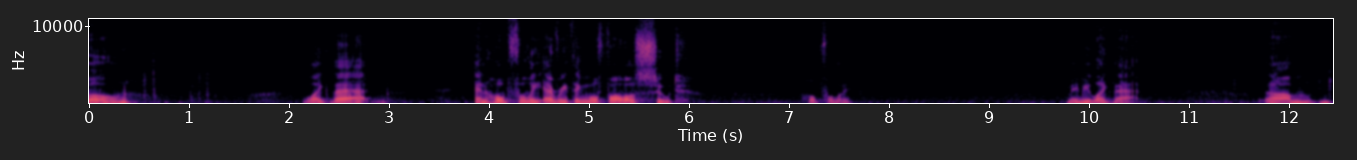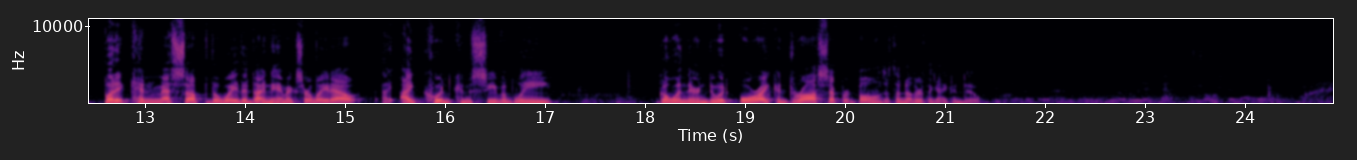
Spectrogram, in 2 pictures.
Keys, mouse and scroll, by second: 0.6 v, 1.1 c, 2.2 x, 7.4 x, 13.1 v.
